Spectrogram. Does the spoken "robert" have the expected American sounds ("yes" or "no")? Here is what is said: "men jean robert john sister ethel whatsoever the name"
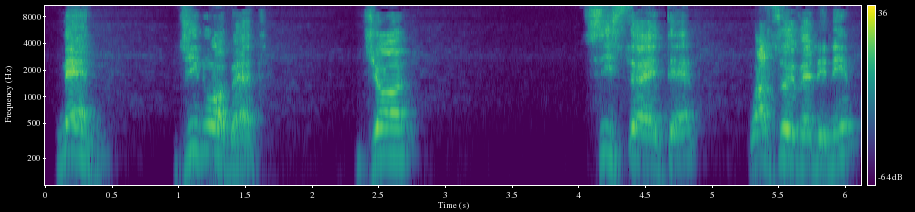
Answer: no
